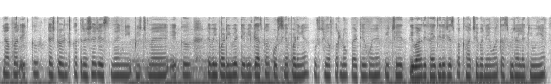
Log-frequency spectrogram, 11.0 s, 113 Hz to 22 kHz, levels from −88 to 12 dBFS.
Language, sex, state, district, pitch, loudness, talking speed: Hindi, female, Chhattisgarh, Kabirdham, 100 Hz, -17 LUFS, 230 wpm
